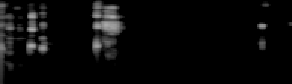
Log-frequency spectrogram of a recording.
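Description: Several short, throaty coughs come in uneven bursts: a quick pair, a longer rough hack, then a pause before a final sharp cough at the end.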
